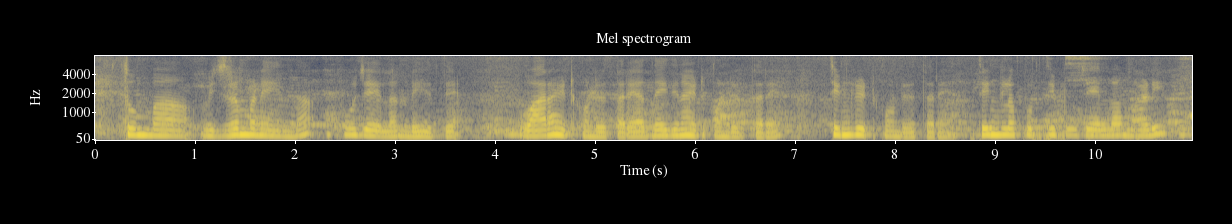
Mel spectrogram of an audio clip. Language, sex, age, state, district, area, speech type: Kannada, female, 45-60, Karnataka, Mandya, urban, spontaneous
